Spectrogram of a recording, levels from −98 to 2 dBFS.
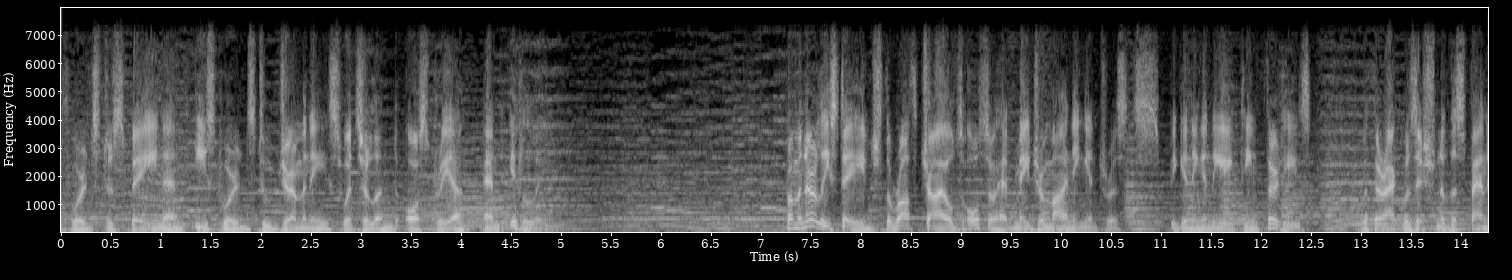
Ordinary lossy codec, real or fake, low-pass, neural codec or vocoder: Opus, 64 kbps; real; 7.2 kHz; none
